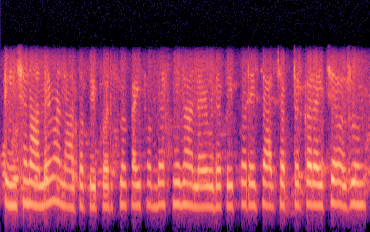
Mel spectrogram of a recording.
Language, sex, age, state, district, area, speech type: Marathi, female, 18-30, Maharashtra, Nashik, urban, conversation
